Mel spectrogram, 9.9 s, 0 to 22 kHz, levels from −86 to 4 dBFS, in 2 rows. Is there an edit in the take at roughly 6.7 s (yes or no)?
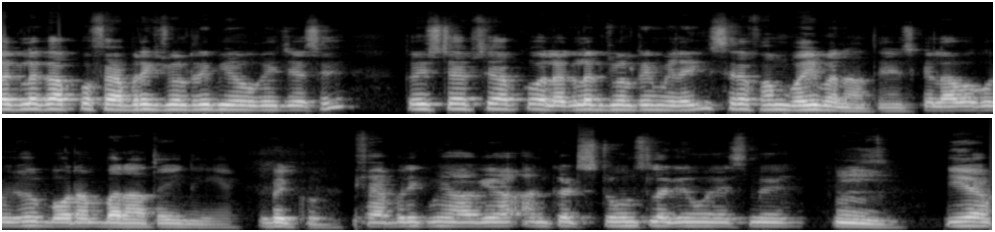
yes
